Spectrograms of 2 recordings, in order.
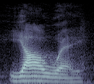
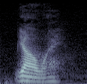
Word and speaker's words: Yahweh: But because it is a to-be verb, we're able to put in the vowels, and the pronunciation of this name would be Yahweh. Yahweh.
